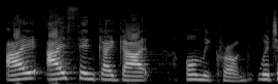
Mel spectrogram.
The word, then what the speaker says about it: omicron: i think i got omicron which i have to pronounce it like that because i'm greek you know like they're like omicron i'm like that's incorrect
